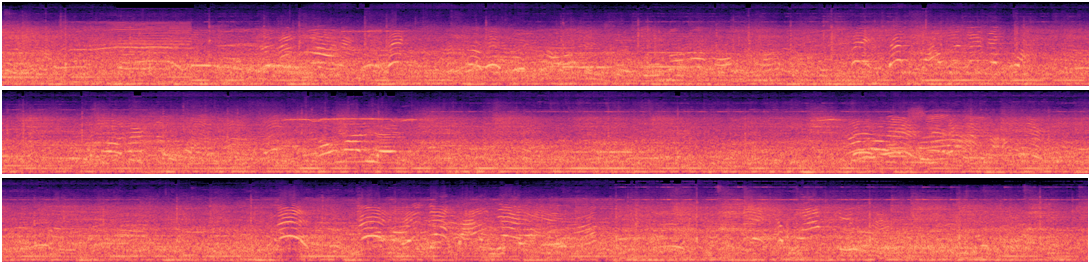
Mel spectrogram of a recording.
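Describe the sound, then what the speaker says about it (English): A large crowd cheers steadily at a Burmese paper fire-balloon festival, a dense, continuous roar of voices with children's shouts and chatter rising above it throughout. "And the crowd is cheering madly."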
